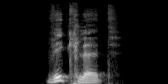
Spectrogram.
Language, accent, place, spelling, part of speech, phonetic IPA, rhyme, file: German, Germany, Berlin, wicklet, verb, [ˈvɪklət], -ɪklət, De-wicklet.ogg
- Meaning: second-person plural subjunctive I of wickeln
